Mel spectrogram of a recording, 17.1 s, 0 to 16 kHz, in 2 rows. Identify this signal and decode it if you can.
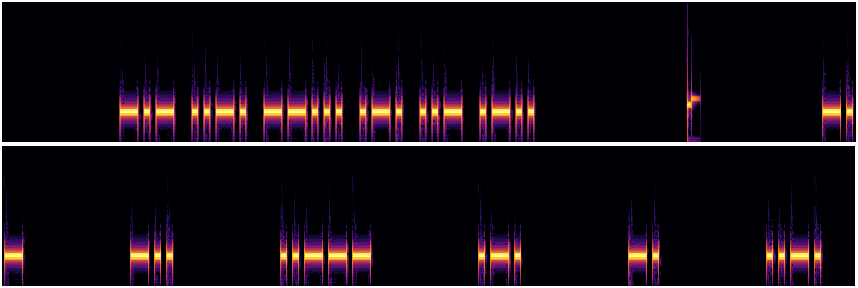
Morse code, heard as a keyed tone, about 20 wpm, spaced as for 10 wpm, 700 Hz. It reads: KF7RUL KD2RNF
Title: USA Call Signs - 6 Characters - 6x Character Spacing - 20wpm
